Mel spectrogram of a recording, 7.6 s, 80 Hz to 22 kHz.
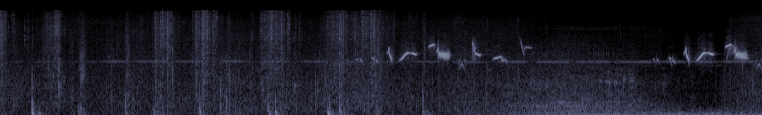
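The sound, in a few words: bird calling in The Witcher 3: Blood and Wine video game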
